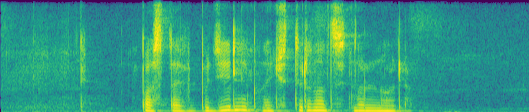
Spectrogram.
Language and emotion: Russian, neutral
